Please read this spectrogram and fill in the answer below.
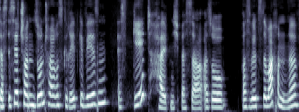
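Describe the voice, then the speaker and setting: An ordinary speaking voice with lively intonation, on a very clean recording against a silent background. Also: woman, fairly high pitch for a woman. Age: 30s. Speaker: home appliance sales consultant. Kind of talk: casual interview chat.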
